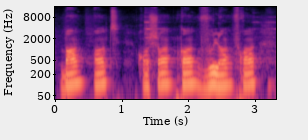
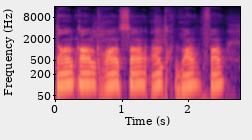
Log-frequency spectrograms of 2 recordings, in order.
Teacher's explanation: you're relaxing a thing called the velum in the back of the mouth, allowing the air to pass through both channels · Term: nasal vowel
